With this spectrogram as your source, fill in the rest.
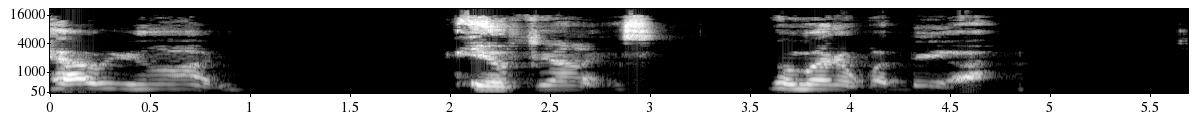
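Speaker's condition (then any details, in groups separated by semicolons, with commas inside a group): Cerebral palsy; present from birth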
